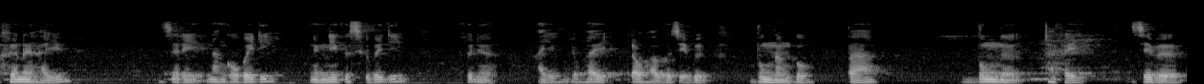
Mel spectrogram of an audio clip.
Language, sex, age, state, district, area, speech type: Bodo, male, 18-30, Assam, Chirang, urban, spontaneous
